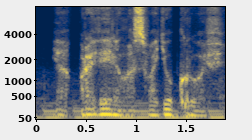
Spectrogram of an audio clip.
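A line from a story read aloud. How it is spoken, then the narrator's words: Quiet. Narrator (Russian): сказала она тихо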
